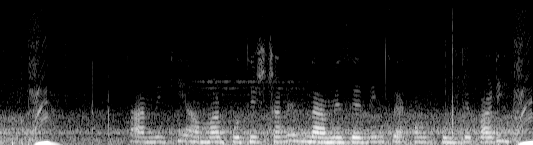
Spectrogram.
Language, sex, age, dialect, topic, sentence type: Bengali, female, 25-30, Standard Colloquial, banking, question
